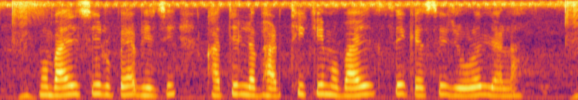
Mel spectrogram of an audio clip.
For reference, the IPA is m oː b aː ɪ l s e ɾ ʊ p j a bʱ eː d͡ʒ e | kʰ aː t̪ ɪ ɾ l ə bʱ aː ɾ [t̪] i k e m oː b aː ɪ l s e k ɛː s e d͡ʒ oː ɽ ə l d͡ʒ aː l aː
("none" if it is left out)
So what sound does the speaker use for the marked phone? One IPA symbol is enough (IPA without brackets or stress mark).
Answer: t̪ʰ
